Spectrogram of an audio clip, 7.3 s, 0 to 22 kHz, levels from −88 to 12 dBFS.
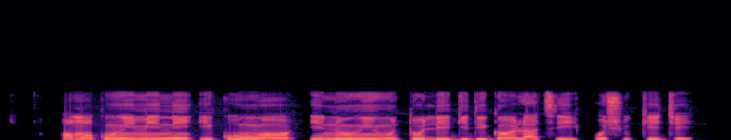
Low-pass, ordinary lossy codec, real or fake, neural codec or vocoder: none; none; real; none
